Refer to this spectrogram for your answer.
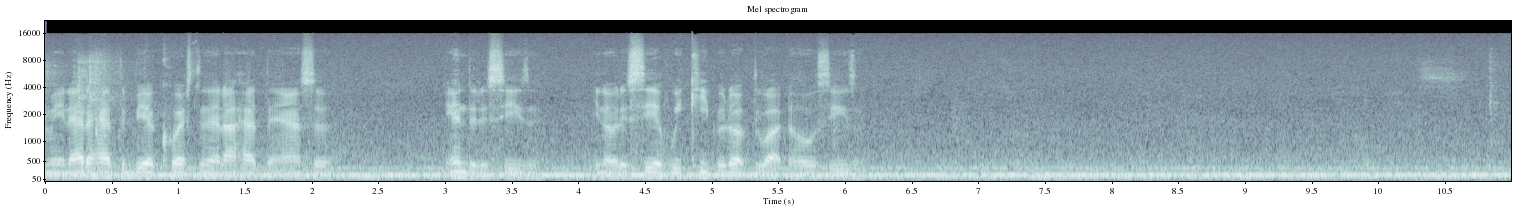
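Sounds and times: steady low room hum: 0.0s - 11.0s.

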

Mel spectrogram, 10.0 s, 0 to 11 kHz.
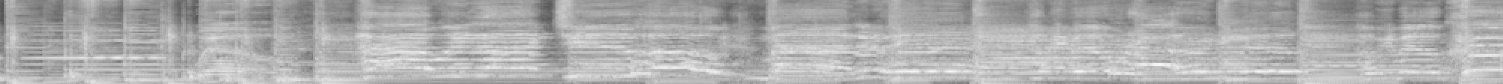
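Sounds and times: bass notes: 0.0s - 10.0s
strummed acoustic guitar: 0.0s - 10.0s
people singing: 1.4s - 10.0s.

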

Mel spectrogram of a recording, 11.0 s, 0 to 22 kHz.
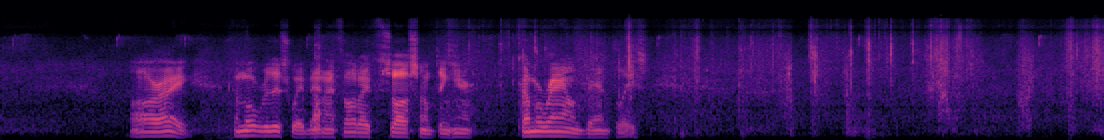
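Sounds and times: faint footsteps on grass: 2.3s - 11.0s
rustling: 4.4s - 11.0s.

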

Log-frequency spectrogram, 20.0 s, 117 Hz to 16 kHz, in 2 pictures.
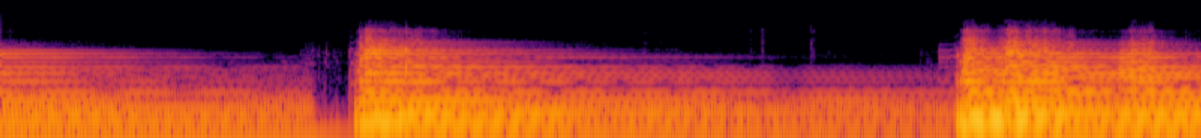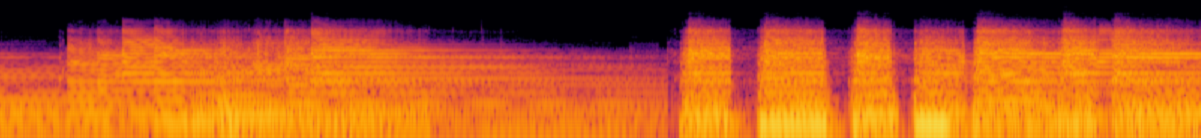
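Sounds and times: overdriven electric guitar chords: 0.0s - 20.0s.

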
